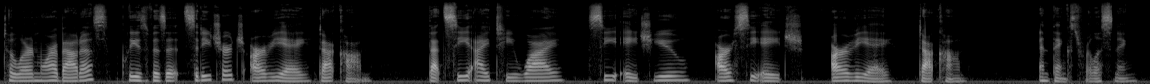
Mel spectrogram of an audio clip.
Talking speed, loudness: 135 wpm, -30 LUFS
